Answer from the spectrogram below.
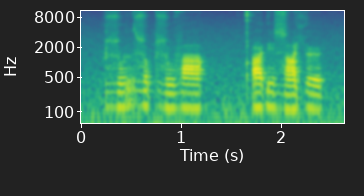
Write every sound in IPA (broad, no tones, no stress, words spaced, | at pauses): ɮur ɮopɮuvɑ | qʼøɗi ɮɑçø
